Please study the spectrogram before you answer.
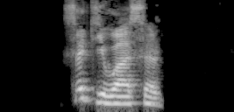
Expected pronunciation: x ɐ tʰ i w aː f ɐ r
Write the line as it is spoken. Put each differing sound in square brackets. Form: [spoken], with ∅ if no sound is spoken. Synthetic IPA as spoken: [s] ɐ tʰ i w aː [s] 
